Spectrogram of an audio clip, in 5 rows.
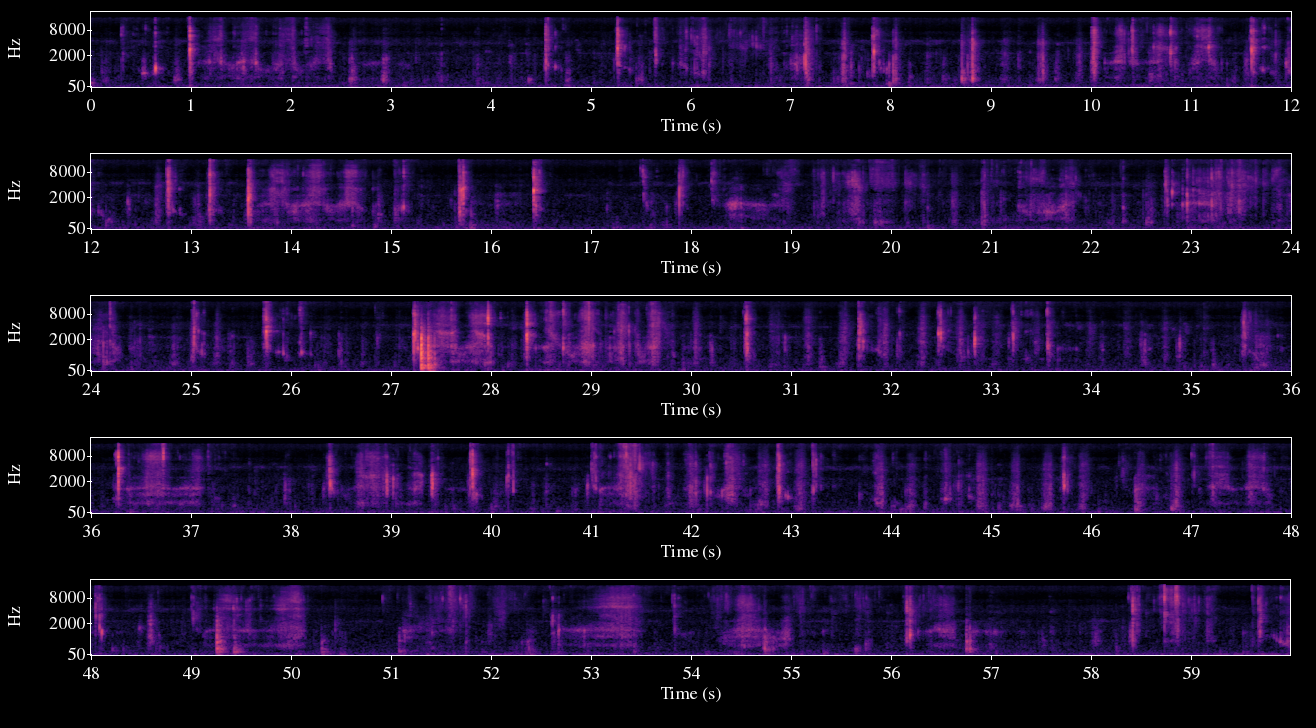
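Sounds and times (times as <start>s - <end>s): crunching raw onion: 17.4s - 37.3s, 58.0s - 59.9s.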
